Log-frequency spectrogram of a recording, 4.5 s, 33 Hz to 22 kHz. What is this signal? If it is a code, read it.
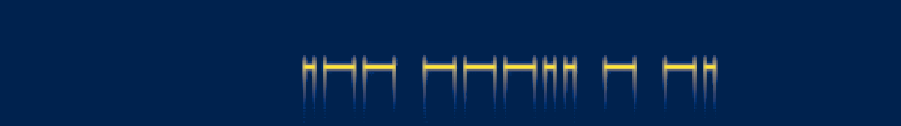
Morse code, heard as a keyed tone, about 24 wpm, 700 Hz. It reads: W8TN
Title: Speed Racing - USA 1x2 Call Signs 20wpm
